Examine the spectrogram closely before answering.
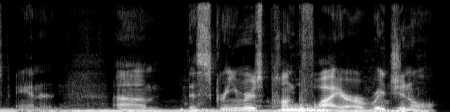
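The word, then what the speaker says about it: Panter: And I always say Painter, but it's Panner. The Screamers Punk Flyer original, the original. So this is, if you guys know who Gary Panner is, he's the guy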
